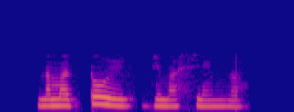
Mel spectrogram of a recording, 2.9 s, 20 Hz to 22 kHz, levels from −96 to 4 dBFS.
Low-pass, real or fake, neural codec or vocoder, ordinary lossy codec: 3.6 kHz; real; none; MP3, 32 kbps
